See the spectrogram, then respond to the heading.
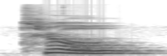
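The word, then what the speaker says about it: threw: থ্রো, নিক্ষেপ করা, থ্রো, থ্রু, থ্রোন। সো এখানে কিন্তু থ্রিউ হবে না, আমরা ভুল করে থ্রিউ বলি, বাট উচ্চারণটা হবে হচ্ছে থ্রু। আবার বলছি, কোথায় গেল, এই যে থ্রো, নিক্ষেপ করা, থ্রো, থ্রু, থ্রোন।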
